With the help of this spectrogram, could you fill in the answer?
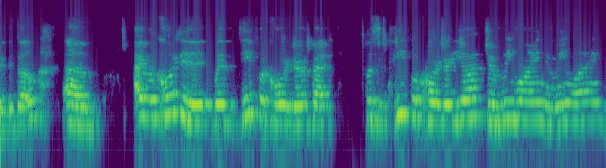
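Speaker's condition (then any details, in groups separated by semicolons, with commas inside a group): Cerebral palsy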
